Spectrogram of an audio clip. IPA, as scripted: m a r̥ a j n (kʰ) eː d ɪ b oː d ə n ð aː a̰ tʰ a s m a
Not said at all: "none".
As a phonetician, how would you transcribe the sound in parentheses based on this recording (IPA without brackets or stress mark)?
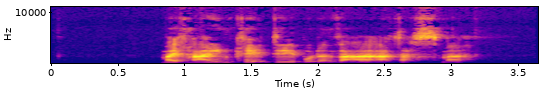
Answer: kʰ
